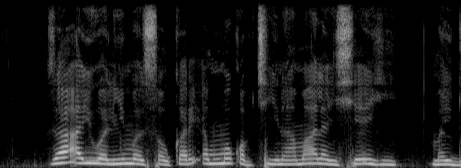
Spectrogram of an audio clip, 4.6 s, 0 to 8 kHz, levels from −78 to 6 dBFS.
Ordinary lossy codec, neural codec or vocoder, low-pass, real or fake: none; none; none; real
